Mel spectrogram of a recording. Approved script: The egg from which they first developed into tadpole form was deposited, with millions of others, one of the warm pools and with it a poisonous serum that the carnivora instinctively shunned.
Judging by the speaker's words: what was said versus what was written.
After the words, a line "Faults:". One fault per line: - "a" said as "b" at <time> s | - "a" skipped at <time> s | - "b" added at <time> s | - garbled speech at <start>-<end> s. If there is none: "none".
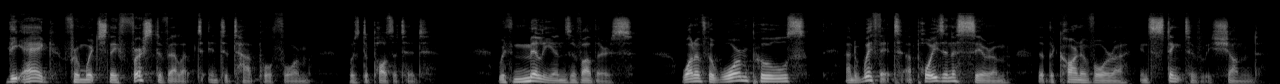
The egg from which they first developed into tadpole form was deposited, with millions of others, one of the warm pools and with it a poisonous serum that the carnivora instinctively shunned.
Faults:
none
